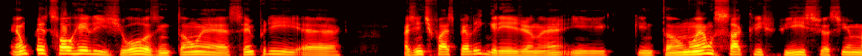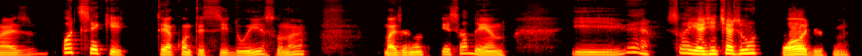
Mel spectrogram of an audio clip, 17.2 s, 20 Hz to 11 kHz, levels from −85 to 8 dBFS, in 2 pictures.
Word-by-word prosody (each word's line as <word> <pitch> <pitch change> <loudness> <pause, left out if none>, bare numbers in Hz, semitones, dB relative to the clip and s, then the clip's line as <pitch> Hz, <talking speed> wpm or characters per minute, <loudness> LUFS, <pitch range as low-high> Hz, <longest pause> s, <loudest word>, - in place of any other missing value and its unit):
é 150 +2 +1
um 175 - +3
pessoal 190 0 +4
religioso, 150 - +1
então 135 +6 -1
é 120 -6 -1
sempre 150 +4 -4
eh, 105 -1 -4 0.6
a - - 0
gente 155 +2 0
faz 150 -1 +1
pela 155 +3 -1
igreja, 110 - -1
né, 115 +5 -3
e 105 -2 -6 0.3
que 120 - -10
então 120 +3 -2
não 150 +3 +6
é 180 - +6
um 200 - +3
sacrifício, 135 -6 -2
assim, 120 +6 -5
mas 120 -2 -1 0.4
pode 245 +1 0
ser 220 -2 +4
que 150 - -2 0.3
tenha 140 0 +4
acontecido 120 -4 -3
isso, 145 -4 -3
né, 145 +7 -3 0.8
mas 115 0 +3
eu 130 - 0
não 140 +1 +2
fiquei 150 +2 -6
sabendo. 125 - -1 0.7
E, 135 +2 -4
é, 210 -11 -4 0.2
isso - - -11
aí 200 -4 +4
a 170 - +10
gente 180 +3 +3
ajuda 195 +3 +5 0.3
como 130 +1 +7
pode, 145 -7 +7
assim. 120 +3 -9
135 Hz, 155 wpm, -23 LUFS, 115-160 Hz, 0.8 s, a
